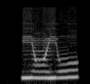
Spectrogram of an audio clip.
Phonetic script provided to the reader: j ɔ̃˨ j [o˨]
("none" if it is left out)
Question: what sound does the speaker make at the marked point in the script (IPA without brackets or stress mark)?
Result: o˨˦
